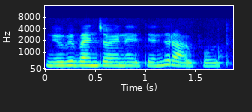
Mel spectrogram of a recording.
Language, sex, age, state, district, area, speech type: Kannada, female, 18-30, Karnataka, Bidar, urban, spontaneous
